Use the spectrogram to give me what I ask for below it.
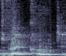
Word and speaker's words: Dvekut: But anyway, so Dvekut is the proper Sephardic Israeli pronunciation. And Dvekut is, I guess it would be written in English, D-E-V-E-K-U-T.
